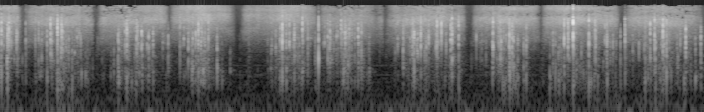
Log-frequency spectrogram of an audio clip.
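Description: A palm rubs and presses along the surface of an orange paper-foil coffee bag full of beans, held sideways. It makes bright, dry crinkling and crunching in repeated swells, each separated by a brief near-silent pause.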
